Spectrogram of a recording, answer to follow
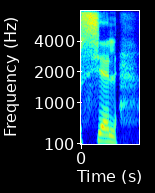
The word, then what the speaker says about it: CIEL: Alors première chose, c'est quoi ce fameux acronyme Cel ? Et bien ça veut dire cybersécurité, informatique et réseau et électronique. Et petit détail sympa, ça se prononce exactement comme le mot ciel, un nom plutôt bien trouvé, vous ne trouvez pas ?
